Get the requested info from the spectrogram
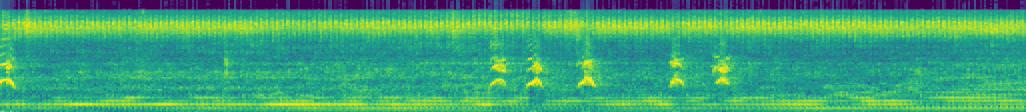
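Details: Chihuahua facing off against a lawnmower: after a few seconds of engine drone alone, about five sharp high yaps come in two short clusters, with the mower humming steadily underneath.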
